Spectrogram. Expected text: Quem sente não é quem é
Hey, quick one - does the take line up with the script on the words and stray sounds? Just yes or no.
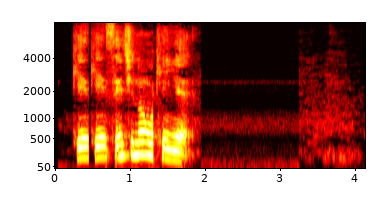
no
